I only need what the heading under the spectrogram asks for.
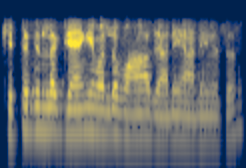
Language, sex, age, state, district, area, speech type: Urdu, male, 18-30, Delhi, South Delhi, urban, conversation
